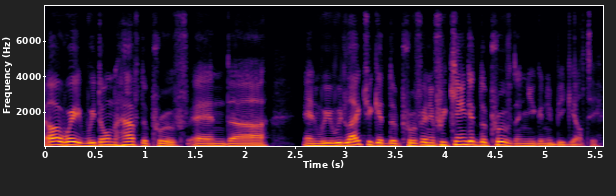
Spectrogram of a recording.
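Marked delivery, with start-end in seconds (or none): none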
